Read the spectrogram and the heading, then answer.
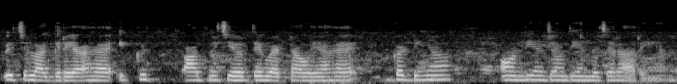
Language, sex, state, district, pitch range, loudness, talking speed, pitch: Punjabi, female, Punjab, Fazilka, 185-210 Hz, -16 LUFS, 160 wpm, 195 Hz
